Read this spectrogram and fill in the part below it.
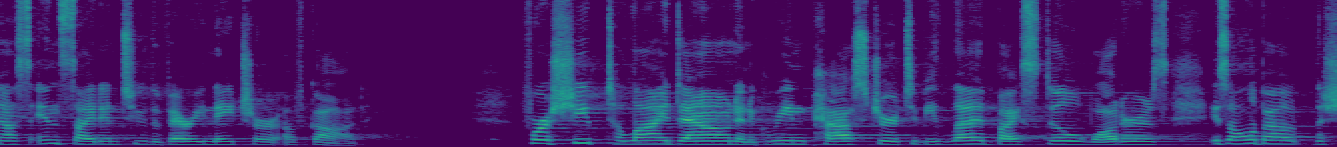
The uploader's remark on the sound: Sermons from Old South Church in Boston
